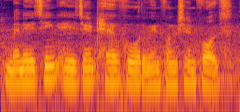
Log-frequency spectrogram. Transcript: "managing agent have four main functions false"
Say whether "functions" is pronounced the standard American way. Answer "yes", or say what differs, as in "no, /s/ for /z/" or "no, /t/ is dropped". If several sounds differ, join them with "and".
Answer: no, /z/ is dropped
